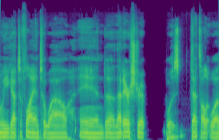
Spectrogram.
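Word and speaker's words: Wau: going, which is in Wow, W-A-U, pronounced Wow.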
